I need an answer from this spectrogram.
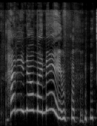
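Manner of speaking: high-pitched joking voice; squeaky high mock reply. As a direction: jump way up high in mock surprise. Playing Dick, joking reply.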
